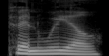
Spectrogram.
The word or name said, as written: pinwheel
